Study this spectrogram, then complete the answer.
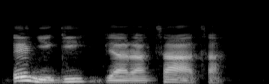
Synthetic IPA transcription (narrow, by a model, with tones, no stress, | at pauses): e˦ɲi˨ɡɪ˦bja˨ɾa˨tʰa˦a˨tʰa̰˨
